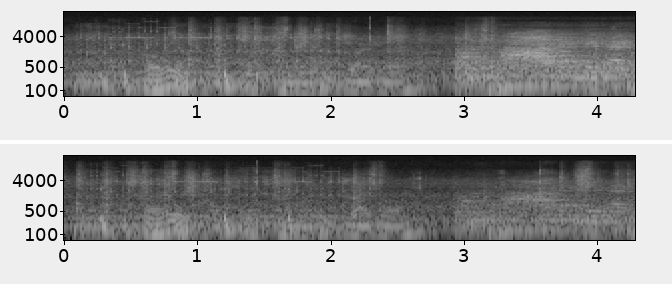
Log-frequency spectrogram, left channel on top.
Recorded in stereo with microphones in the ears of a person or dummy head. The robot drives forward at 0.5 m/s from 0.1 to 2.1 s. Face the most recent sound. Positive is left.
turn(degrees=70)  # may be behind; listen again after turning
